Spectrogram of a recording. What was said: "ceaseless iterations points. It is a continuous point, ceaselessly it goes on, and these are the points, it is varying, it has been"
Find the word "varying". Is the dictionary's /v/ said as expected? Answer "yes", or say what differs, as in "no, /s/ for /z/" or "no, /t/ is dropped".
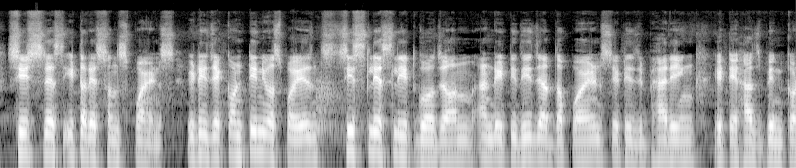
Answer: no, /b/ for /v/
